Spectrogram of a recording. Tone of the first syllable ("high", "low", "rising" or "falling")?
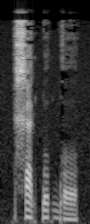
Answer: falling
